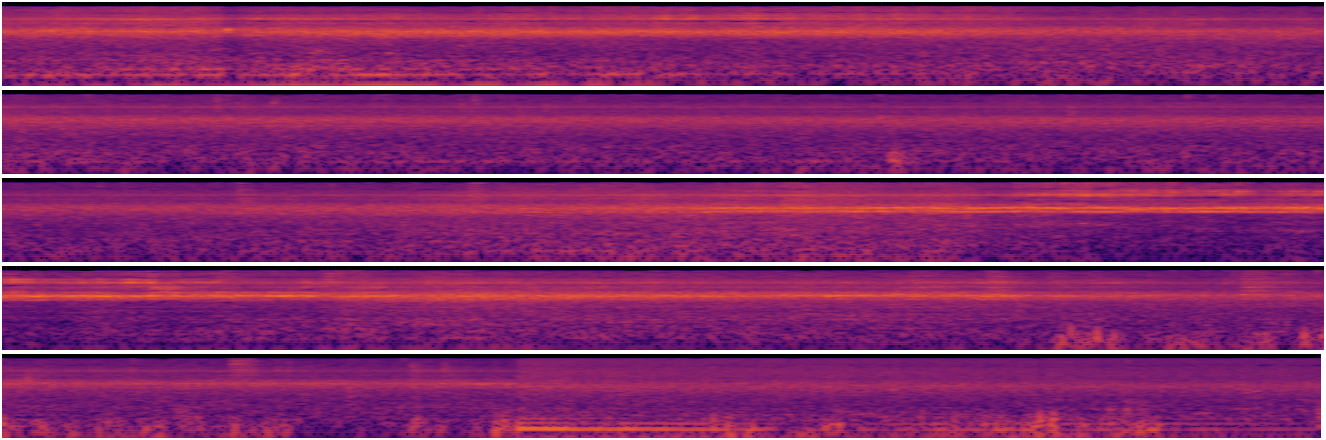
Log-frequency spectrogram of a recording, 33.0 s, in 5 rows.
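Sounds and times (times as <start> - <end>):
heavy rain hissing: 0.0 - 18.2, 22.2 - 33.0
vehicles swishing past on wet road: 0.0 - 20.2, 21.1 - 33.0.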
